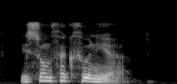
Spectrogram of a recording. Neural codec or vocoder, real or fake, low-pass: none; real; 7.2 kHz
